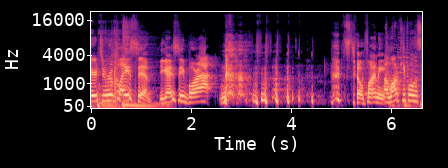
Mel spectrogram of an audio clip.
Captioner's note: laughs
